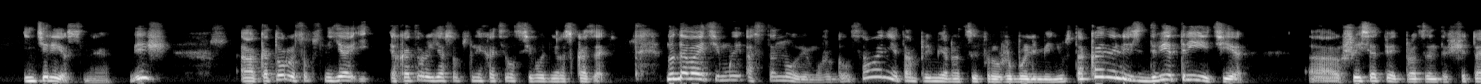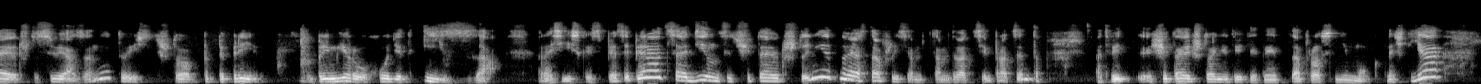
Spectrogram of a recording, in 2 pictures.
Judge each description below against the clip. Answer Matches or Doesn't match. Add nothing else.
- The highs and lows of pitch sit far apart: Matches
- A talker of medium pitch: Matches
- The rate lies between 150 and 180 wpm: Doesn't match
